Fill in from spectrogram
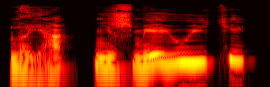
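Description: A man's voice: animated, normal speed, gravelly, fairly bright tone, dry recording, studio quality, full character voice. A man voicing a frail, paranoid old man who is terrified and suspicious of everyone, in an audiobook reading. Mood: fearful. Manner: shrill, pleading, frantic.

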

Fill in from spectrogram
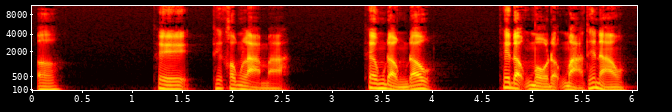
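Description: A man's voice: low-pitched, big pitch swings, measured pace, no room sound, clean studio sound. Man doing a plain, weary young villager.

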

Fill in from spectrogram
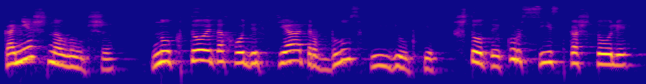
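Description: A woman's voice: a little high, lively intonation, moderate pace, voice pushed up, lightly acted. A woman voicing a practical, decisive aunt who speaks firmly and sharply in an audiobook. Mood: scolding. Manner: firm, sharp-tongued.

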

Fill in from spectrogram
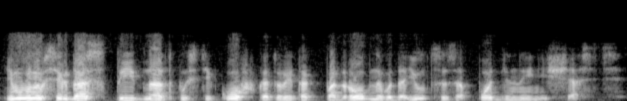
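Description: A man's voice: medium pitch, expressive, moderate pace. Man reading a novel aloud. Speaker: narrator. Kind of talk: literary audiobook reading. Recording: dull lo-fi recording.

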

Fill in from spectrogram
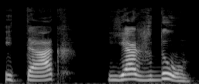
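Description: A woman voicing a bold young female cat who questions others in a loud, demanding way. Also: mid-range voice, drawn-out words, no echo, clean studio sound.

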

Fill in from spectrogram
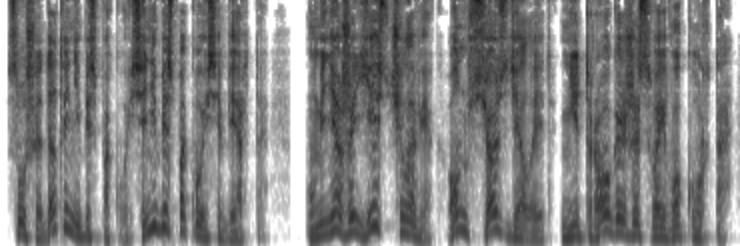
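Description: A man reading aloud, voicing a jovial middle-aged soldier uncle who teases his young nephew in a hearty, lively way. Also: mid-range voice, normal speed, breathy edge, no echo, clean studio sound. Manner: hearty, teasing.

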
